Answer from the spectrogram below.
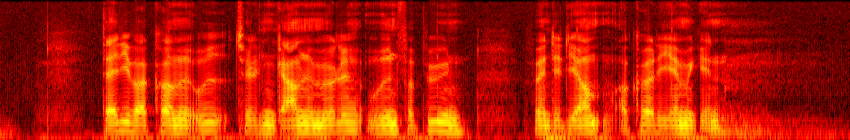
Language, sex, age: Danish, male, 23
